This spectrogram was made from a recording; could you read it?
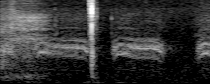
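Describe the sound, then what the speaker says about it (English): Crows give three drawn-out caws in sequence, moderately near, with a brief sharp click between the first and second calls and no talking. "I hope you can hear those crows."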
